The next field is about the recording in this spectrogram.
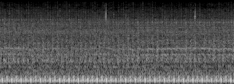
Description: another one of the warmed up engine making strange chirping sounds, help me identify it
